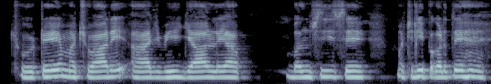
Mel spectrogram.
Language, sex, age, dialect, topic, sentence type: Hindi, male, 25-30, Kanauji Braj Bhasha, agriculture, statement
